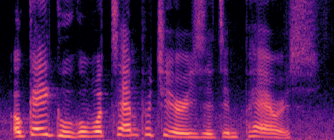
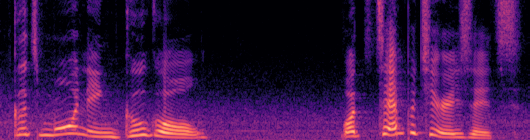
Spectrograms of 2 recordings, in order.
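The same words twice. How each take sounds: First: Louder, spelled-out command; repeating to voice assistant. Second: Repeating to voice assistant. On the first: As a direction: say it clearly for the speaker. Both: Real, not acted.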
